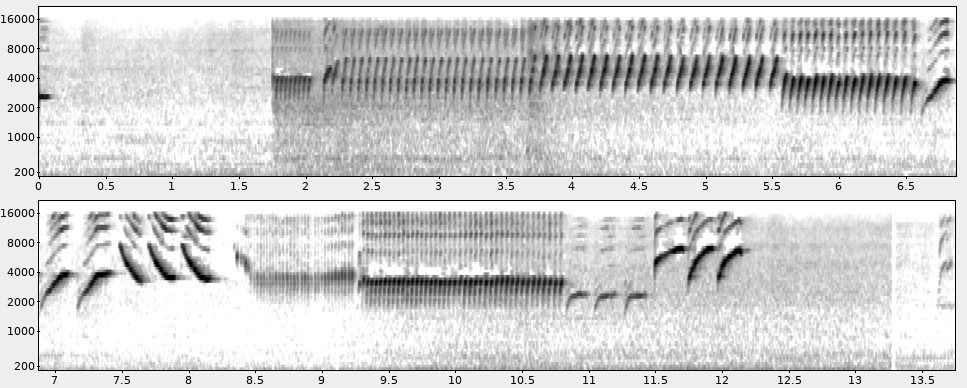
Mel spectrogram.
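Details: Canary training song with long sustained trills at different pitches, fast high rattles and bursts of looping swooping whistles, over a faint background hum.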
